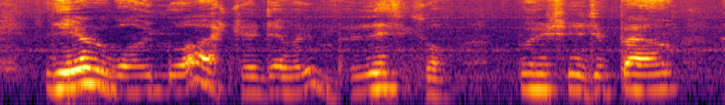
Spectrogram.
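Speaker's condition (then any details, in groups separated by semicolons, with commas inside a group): Cerebral palsy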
